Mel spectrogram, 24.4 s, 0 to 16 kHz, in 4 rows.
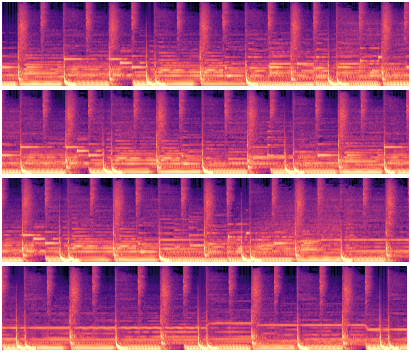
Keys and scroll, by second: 0.1 g, 1.0 Escape, 1.7 g, 2.6 Escape, 5.2 r, 5.8 Escape, 8.2 r, 8.5 Escape, 9.7 r, 10.7 Escape, 15.6 r, 18.3 Escape, 18.8 KP_3, 20.4 shift+r, 20.9 Escape, 21.8 shift+r.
